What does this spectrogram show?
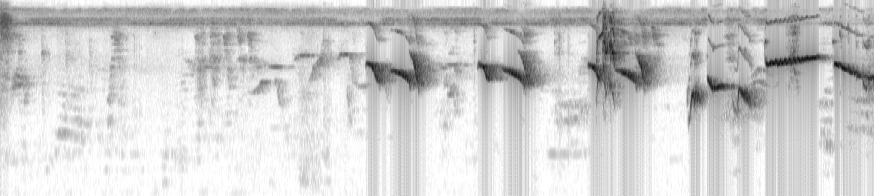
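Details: Relaxed white-rumped shama song, a training lure for other birds: after a quiet start, a series of short upswept whistled phrases comes roughly every half second, closing with a long falling whistle.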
